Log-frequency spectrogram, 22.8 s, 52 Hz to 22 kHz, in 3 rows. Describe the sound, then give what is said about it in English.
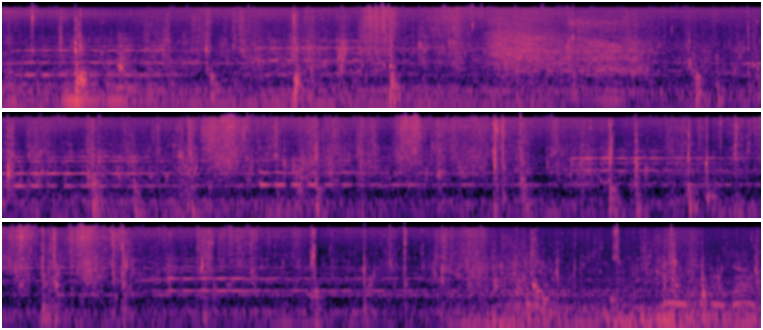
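A small boat, stopped and floating on the surface of the open sea over water 1,200 feet deep, drifts: steady wash and lapping around the hull, creaks and knocks, low hums, and faint indistinct voices in the background. “Well, we've stopped and peacefully we're floating on the surface of the sea because two blue whales had effectively circled our boat”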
